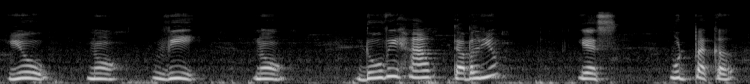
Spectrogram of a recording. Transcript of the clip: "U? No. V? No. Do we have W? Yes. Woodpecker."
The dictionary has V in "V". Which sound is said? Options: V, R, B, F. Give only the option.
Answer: V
